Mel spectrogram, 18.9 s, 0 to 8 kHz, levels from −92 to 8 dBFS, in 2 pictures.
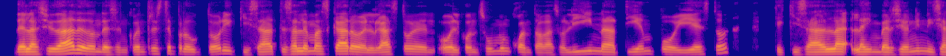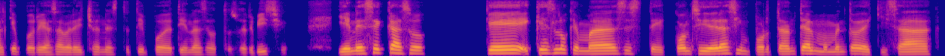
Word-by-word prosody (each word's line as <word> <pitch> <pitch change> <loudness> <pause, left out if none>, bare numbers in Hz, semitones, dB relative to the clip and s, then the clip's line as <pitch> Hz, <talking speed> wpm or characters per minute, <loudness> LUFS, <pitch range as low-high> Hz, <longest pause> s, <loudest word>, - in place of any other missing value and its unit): de 130 - +4
la 130 -1 +4
ciudad 135 +6 +4
de - - +3
donde 130 -3 0
se 120 - -13
encuentra 125 +5 -7
este 145 +3 -8
productor 130 +2 -5
y 155 -2 -5
quizá 130 +3 -3
te 125 - -12
sale 140 +2 +1
más 140 -1 -3
caro 140 -2 +3
el 110 -1 -4
gasto 125 +3 -2
en 120 -2 -6
o - - -2
el 115 - -5
consumo 135 +6 -8
en 145 - -12
cuanto 120 -4 -7
a - - -5
gasolina, 125 +5 -4
tiempo 130 -1 -7
y 115 +2 -4
esto, 155 - -6 0.5
que 120 - -11
quizá 120 +2 0
la 130 0 +4
la 125 - 0
inversión 125 +1 -4
inicial 125 -5 -6
que - - -5
podrías 115 +1 -5
haber 120 -1 -3
hecho 120 +2 -9
en 120 - -12
este 115 +1 -13
tipo 120 0 -7
de 110 - -4
tiendas 115 0 -8
de - - -12
autoservicio. 130 +5 -11 0.5
Y 135 - +4
en 135 - +5
ese 165 +5 +4
caso, 170 -4 +3 0.6
¿qué 175 +1 +8
qué 180 - +3
es 180 0 -2
lo 190 -1 +1
que 165 - -1
más, 150 +2 +4
este, 135 -6 -8
consideras 150 +2 +4
importante 140 +1 -1
al 160 - +4
momento 125 +2 -3
de 130 -3 +1
quizá, 130 +4 0
130 Hz, 195 wpm, -23 LUFS, 120-145 Hz, 0.6 s, qué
